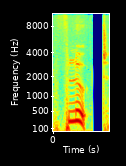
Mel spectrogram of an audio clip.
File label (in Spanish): FLAUTA; Pipo-Aprende musica con Pipo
